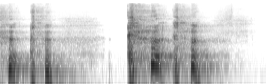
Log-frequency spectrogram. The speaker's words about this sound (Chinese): 那 OK，呃，最近有那个刚解隔离啊，然后呢，就是后遗症就是还会咳嗽。我今天去游完泳哦，就就开始狂咳嗽这样。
